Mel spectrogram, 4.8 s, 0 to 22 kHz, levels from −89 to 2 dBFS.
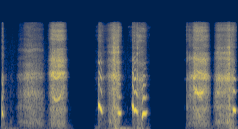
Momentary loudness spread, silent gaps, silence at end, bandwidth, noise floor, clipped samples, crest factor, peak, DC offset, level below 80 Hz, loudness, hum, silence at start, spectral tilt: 15 LU; 1.55-1.88 s, 3.05-3.38 s, 3.48-3.69 s; 0.05 s; 11 kHz; -33 dBFS; under 0.1%; 16 dB; 0 dBFS; under 0.1%; -50 dBFS; -13 LUFS; none; 0.05 s; 0 dB/octave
